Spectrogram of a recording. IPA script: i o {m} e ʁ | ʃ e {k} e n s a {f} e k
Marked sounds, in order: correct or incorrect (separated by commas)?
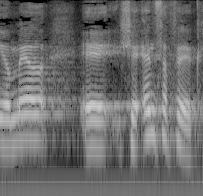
correct, incorrect, correct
